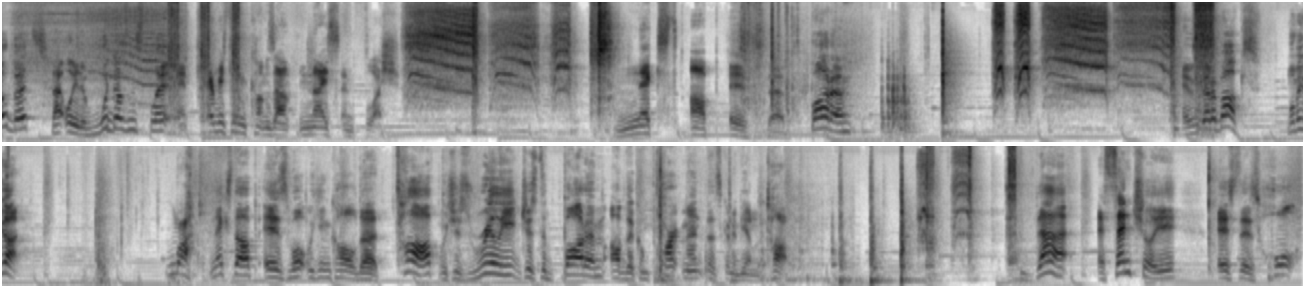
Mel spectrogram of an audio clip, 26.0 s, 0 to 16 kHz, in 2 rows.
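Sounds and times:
cordless drill whining: 0.0s - 2.5s, 4.0s - 6.0s, 9.9s - 11.8s
wooden panel knocking on cabinet: 8.8s - 9.6s, 21.3s - 22.2s.

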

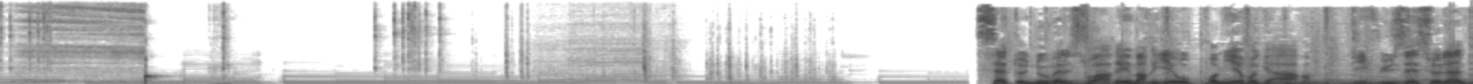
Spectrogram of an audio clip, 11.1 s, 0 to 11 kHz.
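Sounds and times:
soft background music: 7.4s - 11.0s.

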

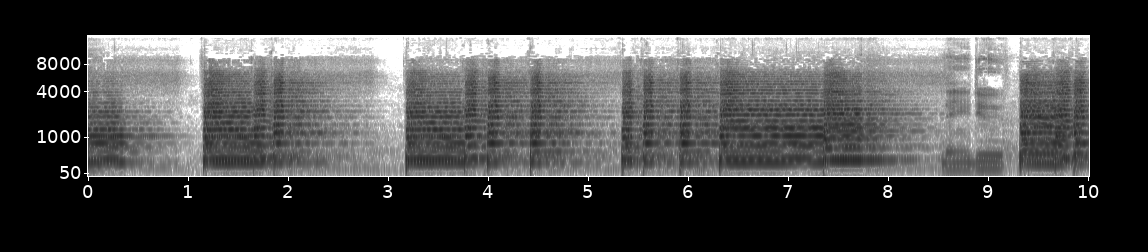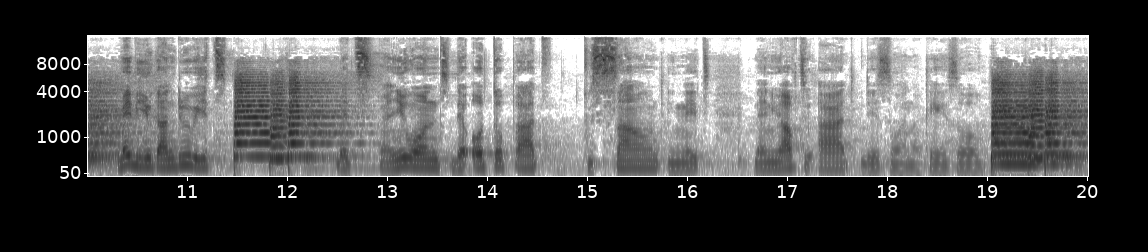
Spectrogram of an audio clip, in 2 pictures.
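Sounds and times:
electronic keyboard chords: 0.0s - 13.2s, 19.0s - 20.0s.

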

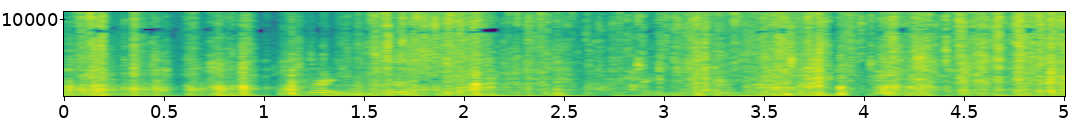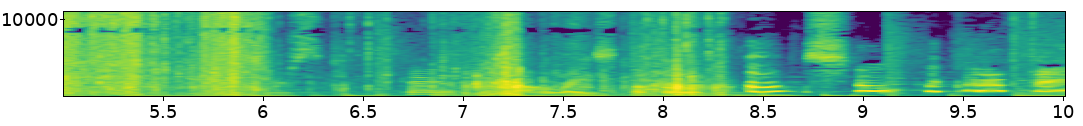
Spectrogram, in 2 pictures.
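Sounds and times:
plastic packages crinkling: 0.0s - 8.4s.

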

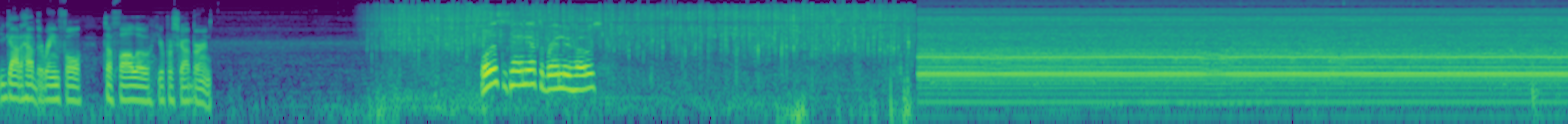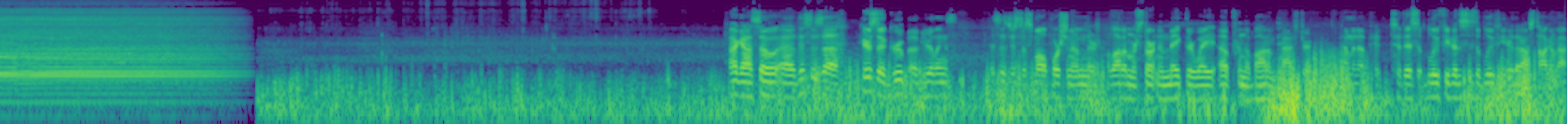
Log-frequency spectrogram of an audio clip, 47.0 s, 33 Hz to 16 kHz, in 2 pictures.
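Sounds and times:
hose spraying water on grass: 5.3s - 27.0s
wind noise on microphone: 27.4s - 47.0s.

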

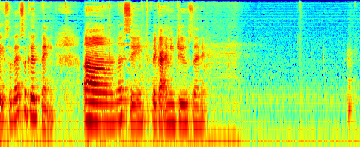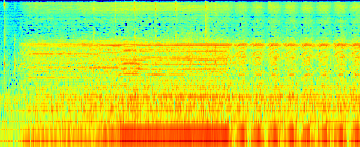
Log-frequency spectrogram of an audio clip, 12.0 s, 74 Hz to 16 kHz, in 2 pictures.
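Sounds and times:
vibration motor humming: 6.3s - 12.0s.

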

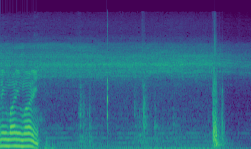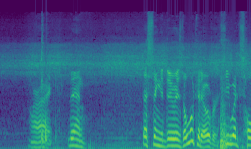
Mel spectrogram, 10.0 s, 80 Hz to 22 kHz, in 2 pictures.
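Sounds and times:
high drone of insects: 0.0s - 10.0s.

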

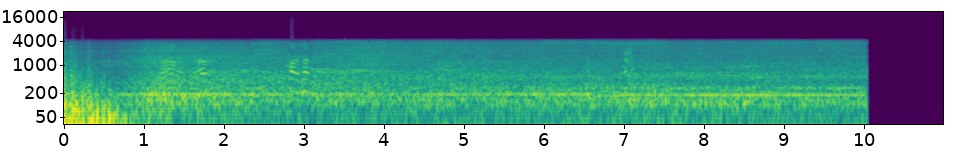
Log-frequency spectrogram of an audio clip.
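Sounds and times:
low hum of blower motors: 0.0s - 10.0s
roller conveyor: 0.0s - 10.0s
rush of air from blowers: 0.0s - 10.0s.

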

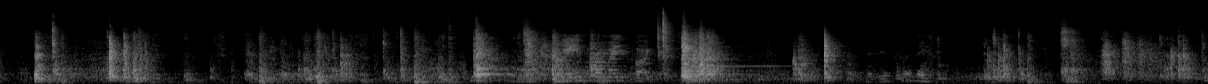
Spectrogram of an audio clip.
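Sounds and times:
foosball ball and rods clicking: 9.8s - 12.0s.

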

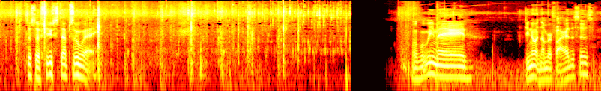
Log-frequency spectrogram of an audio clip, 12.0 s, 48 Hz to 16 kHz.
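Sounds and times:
footsteps on loose stones: 0.0s - 6.0s
water trickling into pool: 3.2s - 7.0s.

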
